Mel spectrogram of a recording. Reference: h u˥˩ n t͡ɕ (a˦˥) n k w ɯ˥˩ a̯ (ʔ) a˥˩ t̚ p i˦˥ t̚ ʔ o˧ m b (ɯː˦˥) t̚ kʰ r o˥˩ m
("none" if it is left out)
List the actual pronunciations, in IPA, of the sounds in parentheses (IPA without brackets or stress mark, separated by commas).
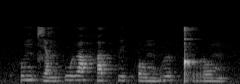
a˧, h, ɯː˥˩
